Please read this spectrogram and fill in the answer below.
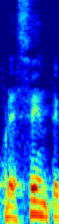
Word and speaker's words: present: como verbo no verdad se pronuncia present Okay present y tiene el acento no verdad en la segunda sílaba Okay en la segunda sílaba present present Okay the Stress is on the Second syllable o sea el acento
